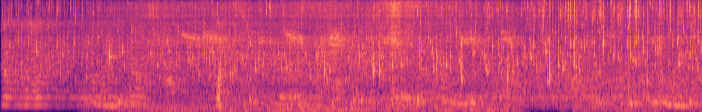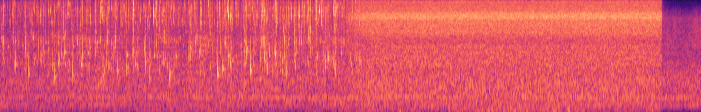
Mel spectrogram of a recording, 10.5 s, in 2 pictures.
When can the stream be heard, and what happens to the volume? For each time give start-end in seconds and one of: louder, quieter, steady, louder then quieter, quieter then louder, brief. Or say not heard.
0.0-10.4 louder.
